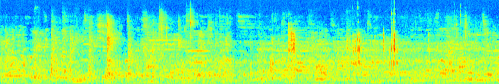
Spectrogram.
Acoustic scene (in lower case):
cafe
